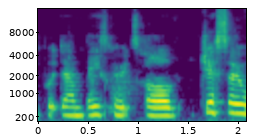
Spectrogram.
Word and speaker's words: gesso: down base coats of gesso or jiso about how i'm not sure how everyone else pronounces it but i've heard mariah elizabeth call it gesso pastel calls it g so i mean to me gesso just sounds right but it's a personal opinion it's not a certainty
